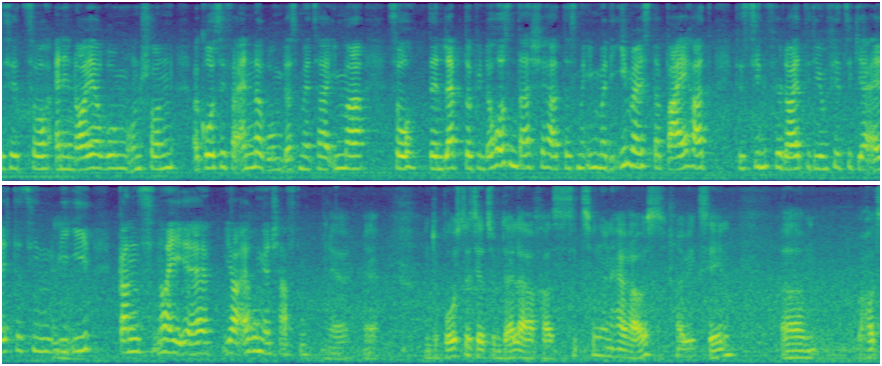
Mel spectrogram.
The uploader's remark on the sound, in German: das Interview wurde live bei uns am Balkon aufgezeichnet.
